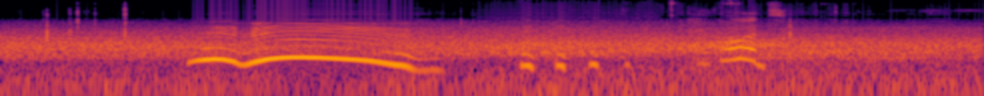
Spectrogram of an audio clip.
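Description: A dog's rubber toy squeaks loudly several times.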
